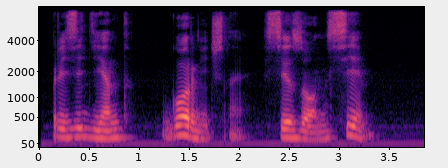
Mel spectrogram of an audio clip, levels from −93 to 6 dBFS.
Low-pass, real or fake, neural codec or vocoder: 7.2 kHz; fake; autoencoder, 48 kHz, 128 numbers a frame, DAC-VAE, trained on Japanese speech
